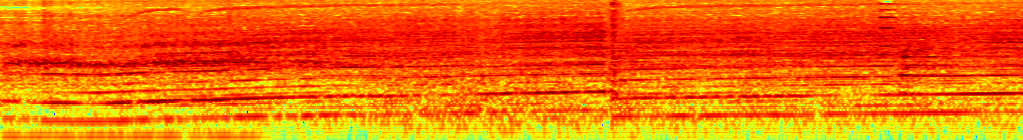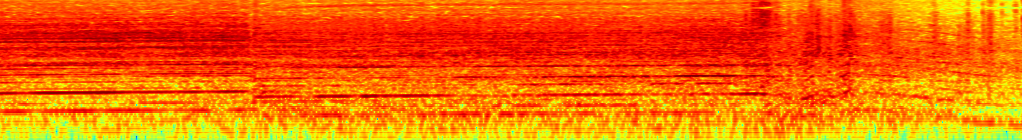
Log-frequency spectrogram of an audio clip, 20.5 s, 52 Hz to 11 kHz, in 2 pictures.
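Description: Race car engine in a Gran Turismo 7 endurance race, a steady loud drone with rising and falling revs through gear changes, sustained throughout with tire noise and brief passing cars.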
